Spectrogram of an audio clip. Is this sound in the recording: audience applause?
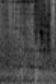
no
